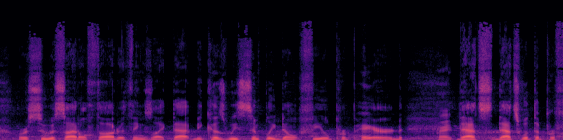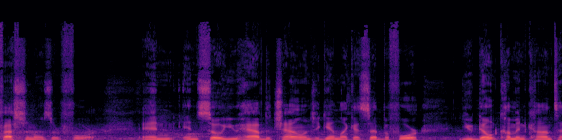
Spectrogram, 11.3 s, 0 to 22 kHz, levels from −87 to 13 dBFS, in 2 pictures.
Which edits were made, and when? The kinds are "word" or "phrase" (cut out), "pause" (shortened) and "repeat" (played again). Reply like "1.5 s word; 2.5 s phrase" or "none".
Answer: none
